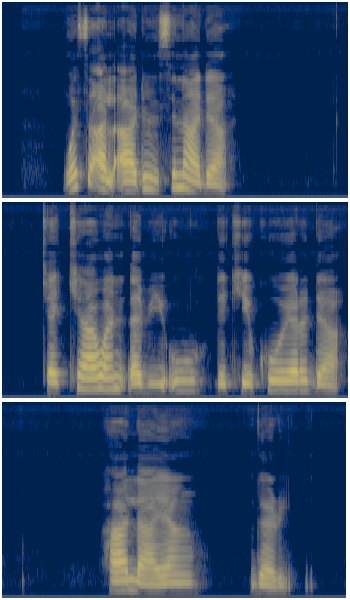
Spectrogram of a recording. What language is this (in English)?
Hausa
